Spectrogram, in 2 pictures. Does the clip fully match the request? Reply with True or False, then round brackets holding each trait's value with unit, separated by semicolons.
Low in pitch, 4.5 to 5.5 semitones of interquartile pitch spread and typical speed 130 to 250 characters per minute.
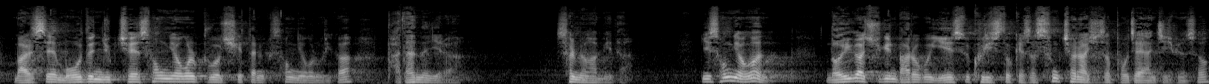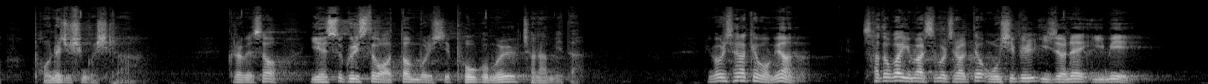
False (115 Hz; 5.1 semitones; 295 characters per minute)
